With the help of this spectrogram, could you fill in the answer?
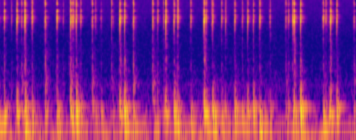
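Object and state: Glass candy jar.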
